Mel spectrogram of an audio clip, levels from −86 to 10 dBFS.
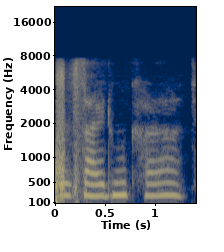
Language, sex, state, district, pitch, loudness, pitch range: Magahi, female, Bihar, Gaya, 235 Hz, -22 LUFS, 230-245 Hz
